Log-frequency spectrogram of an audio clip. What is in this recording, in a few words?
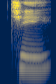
"chi", Spanish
